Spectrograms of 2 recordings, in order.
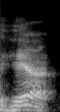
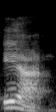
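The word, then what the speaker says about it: heir: এটা উচ্চারণ অনেকে বলে হেয়ার, অনেকে কি বলে? হেয়ার, উত্তরাধিকার না, এটার উচ্চারণ হলো এয়ার।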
